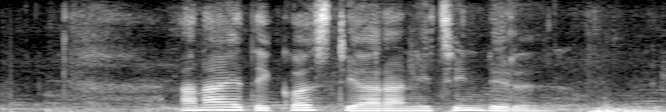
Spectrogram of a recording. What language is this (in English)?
Javanese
